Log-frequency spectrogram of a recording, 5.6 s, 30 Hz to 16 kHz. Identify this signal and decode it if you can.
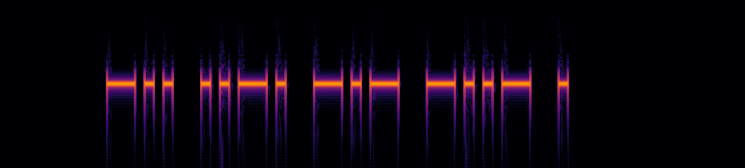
Morse code, heard as a keyed tone, about 17 wpm, 700 Hz. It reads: DFKXE
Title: Code Groups - 5 Letters - 17wpm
